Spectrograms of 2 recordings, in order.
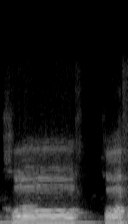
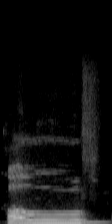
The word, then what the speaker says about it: خوف: Khaf is wrong. It's khaw. Is an oo sound at the ending. Khawf.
